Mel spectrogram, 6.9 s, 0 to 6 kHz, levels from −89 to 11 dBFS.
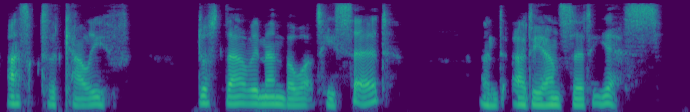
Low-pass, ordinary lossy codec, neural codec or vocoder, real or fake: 5.4 kHz; MP3, 48 kbps; none; real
